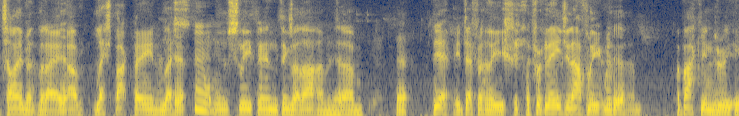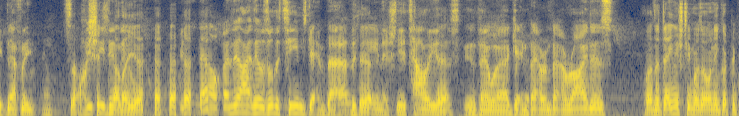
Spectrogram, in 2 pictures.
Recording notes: Surrounded by sheep at the Chiltern Velo Cycling Cafe. Recorded at the renowned Chiltern Velo cycling cafe. Recorded amidst a lively barbecue at Chiltern Velo, following an epic road ride in the picturesque Chiltern Hills with riders from the Amersham Cycling Club.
